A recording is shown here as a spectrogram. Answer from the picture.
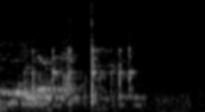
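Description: A few sharp clinks and knocks over a voice in the background, dying away about a second and a half in.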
